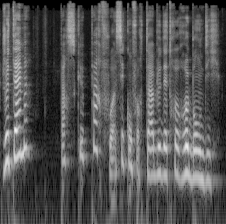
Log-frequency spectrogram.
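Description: A woman's voice: mid-range voice, sing-song, slow pace, gravelly, full character voice. Brief: tender soothing dove, storybook, read by a woman. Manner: soft, kind and soothing. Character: gentle loving female dove.

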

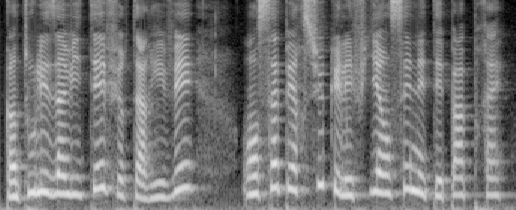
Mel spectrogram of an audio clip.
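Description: Woman storyteller, fairy-tale reading. Smooth, resonant, somewhat high, expressive. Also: normal speed.

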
